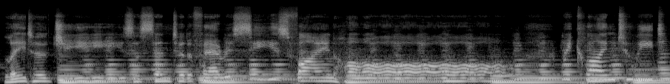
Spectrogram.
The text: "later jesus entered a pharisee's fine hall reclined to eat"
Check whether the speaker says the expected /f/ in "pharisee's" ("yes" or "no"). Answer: yes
